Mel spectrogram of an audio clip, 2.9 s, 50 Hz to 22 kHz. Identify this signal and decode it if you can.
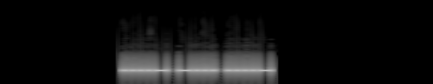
Morse code, heard as a keyed tone, about 46 wpm, 700 Hz. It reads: 4B4
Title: Three Challenging Letter-Number Combinations 45wpm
